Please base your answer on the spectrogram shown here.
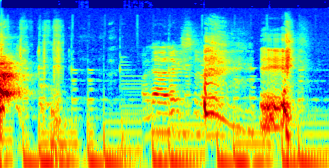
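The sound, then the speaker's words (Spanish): Dog barking from a dog that is being chased, a few sharp barks breaking through amid overlapping voices and general commotion, moderately loud and irregular. “Petro está corriendo al perro”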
